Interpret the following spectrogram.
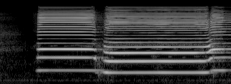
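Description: Diatonic harmonica in F, three-hole draw: the plain note sounds briefly, then is bent down in pitch by drawing harder and held, easing back up to the unbent note at the very end. It is a draw bend, the note-bending technique that gives blues harp its wailing sound.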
